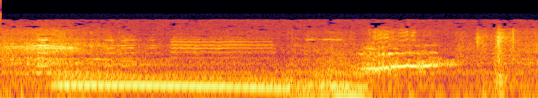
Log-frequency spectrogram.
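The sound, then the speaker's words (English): A taxi cab's engine rumbles on a street, its droning pitch sliding down and then rising as the cab pulls up, before the noise settles near the end. “Desperately, you look up and down the street. Cabby! Cabby!”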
